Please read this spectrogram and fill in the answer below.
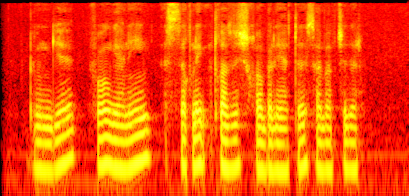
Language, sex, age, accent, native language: Uzbek, male, 25-34, Farg'ona, Uzbek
